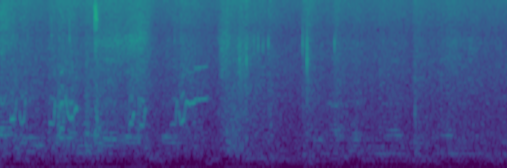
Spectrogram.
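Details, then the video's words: Mishka, a pet female guinea pig, eating and making noise: short high squeaks scattered among crunchy broadband chewing clicks and rustling, the squeaks irregular and brief, some upswept, over a steady indoor background. "Mishka Eating and making noise"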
